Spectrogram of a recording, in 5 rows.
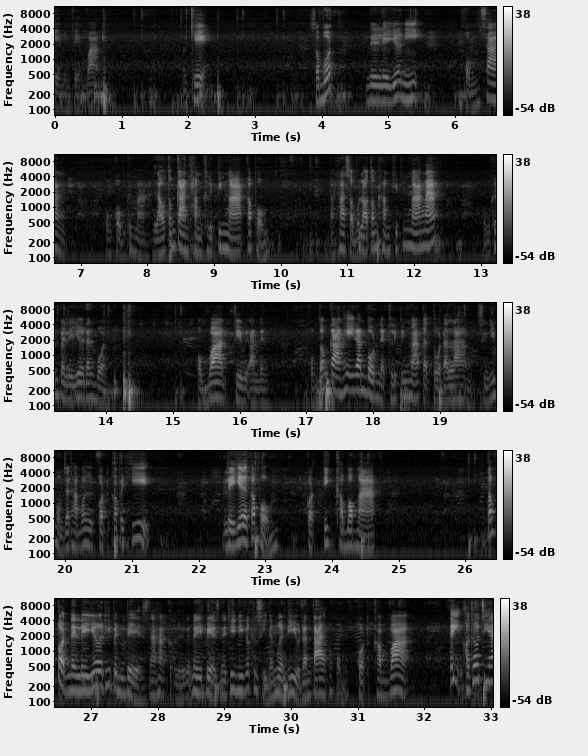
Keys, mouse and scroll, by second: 1.3 click, 1.8 Tab, 2.8 click, 3.4 click, 4.1 click, 5.4 click, 7.0 click, 10.2 Tab, 13.3 click, 13.7 Tab, 15.1 click, 16.8-18.0 drag, 18.0 Tab, 19.3 click, 20.8 click, 22.9 click, 24.5 click, 26.2 click, 28.7 click.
